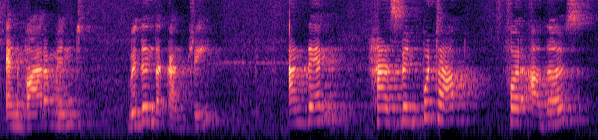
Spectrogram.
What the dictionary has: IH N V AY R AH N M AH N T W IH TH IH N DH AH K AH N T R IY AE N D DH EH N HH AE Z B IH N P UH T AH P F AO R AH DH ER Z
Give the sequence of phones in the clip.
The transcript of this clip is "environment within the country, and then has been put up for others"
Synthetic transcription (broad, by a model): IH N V AY R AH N M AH N T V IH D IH N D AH K AH N T R IY AE N D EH N HH AE Z B IH N P UH T AH P F AO R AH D ER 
